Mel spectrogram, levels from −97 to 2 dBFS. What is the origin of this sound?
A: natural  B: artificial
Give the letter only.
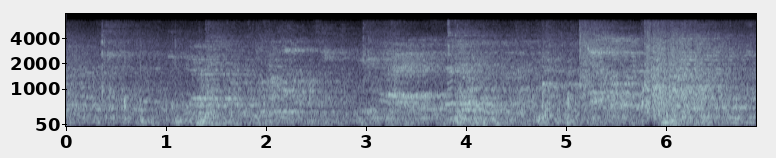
A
